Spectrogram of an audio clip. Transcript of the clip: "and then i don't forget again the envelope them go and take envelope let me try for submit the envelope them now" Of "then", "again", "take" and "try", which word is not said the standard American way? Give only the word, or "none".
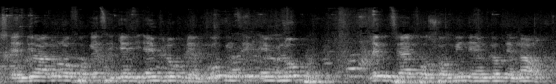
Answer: then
